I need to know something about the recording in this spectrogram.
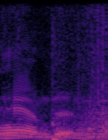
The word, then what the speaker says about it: Hampden: John Hampden was one of the first members of Parliament to question taxation of the colonies. For unknown reasons, the P in Hampden has never been pronounced.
